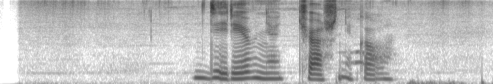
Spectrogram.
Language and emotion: Russian, neutral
